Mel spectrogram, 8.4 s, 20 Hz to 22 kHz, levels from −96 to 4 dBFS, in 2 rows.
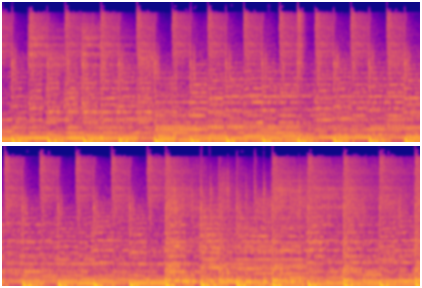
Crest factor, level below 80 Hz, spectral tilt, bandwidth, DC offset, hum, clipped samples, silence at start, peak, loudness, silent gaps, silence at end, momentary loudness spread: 14 dB; -20 dBFS; -5 dB/octave; over 20 kHz; 0.1%; none; under 0.1%; 0 s; 0 dBFS; -16 LUFS; none; 0 s; 3 LU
